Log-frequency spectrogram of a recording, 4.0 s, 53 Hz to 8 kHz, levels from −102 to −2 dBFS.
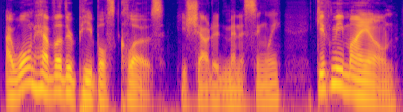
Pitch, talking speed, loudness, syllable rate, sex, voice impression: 105 Hz, 195 wpm, -19 LUFS, 5.7 syllables/s, male, very masculine, very adult-like, thick, sincere, mature, slightly kind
